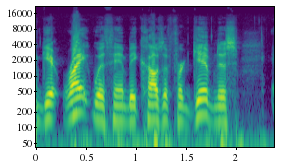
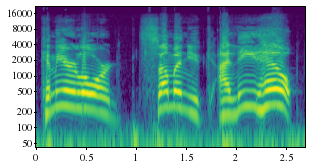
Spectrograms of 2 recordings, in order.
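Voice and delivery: desperate plea; 8 semitones higher, 4 dB louder than usual. Acted. Psalmist's desperate cry voiced.

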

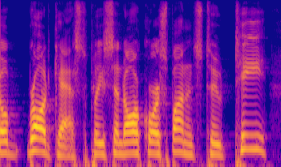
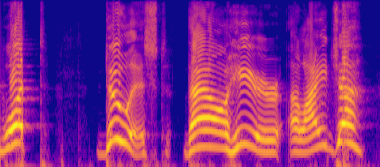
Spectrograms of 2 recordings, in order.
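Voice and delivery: higher, louder and slow, booming out; a voice calling; 5 semitones higher, 4 dB louder, much slower than usual. A narrator's reading. A voice calls Elijah out of the cave, louder and slow. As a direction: call the question down like a voice from above. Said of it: "there came a voice unto him and said".

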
